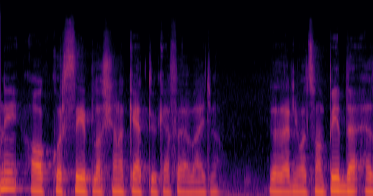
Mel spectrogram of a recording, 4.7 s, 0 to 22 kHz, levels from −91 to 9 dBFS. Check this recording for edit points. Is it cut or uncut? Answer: cut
